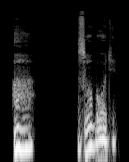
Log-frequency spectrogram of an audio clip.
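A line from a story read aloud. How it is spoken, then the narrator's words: Hoarse rasp. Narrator (Russian): хрипнул кипяток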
